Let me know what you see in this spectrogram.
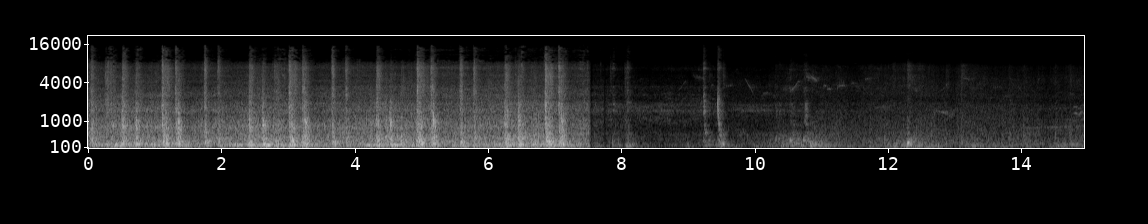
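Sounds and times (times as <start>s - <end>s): train wheels clacking on rail joints: 0.0s - 8.3s
outdoor ambience: 0.0s - 14.9s.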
